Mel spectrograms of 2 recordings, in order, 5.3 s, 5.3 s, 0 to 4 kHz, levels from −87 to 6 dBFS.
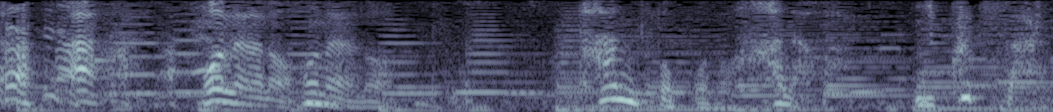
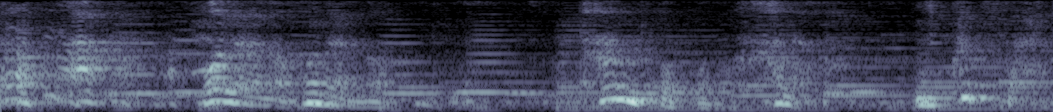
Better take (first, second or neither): first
